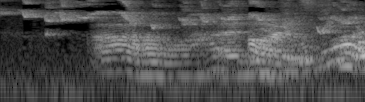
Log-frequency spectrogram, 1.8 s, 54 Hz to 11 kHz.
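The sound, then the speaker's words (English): A handheld bird call from the Audubon Society chirps and squeaks, a fast warbling run of bird-like notes that carries on for about two seconds at a fairly steady, moderate loudness. “I ordered bird calls from the Audubon Society. So this is about $50 worth of bird calls”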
